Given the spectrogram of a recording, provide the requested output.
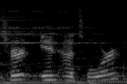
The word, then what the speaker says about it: Turtonator: By shifting the emphasis, Turtonator sounds like Turt in a Tor, or Turt in a container.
